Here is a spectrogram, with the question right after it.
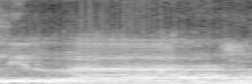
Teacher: Kalau sebelumnya kasroh itu dibacanya tipis lillah.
